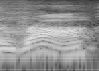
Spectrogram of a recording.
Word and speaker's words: RWR: the radar warning receiver often shortened to rwr and pronounced as raw in your favorite dcs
